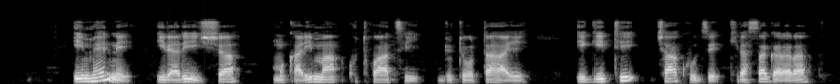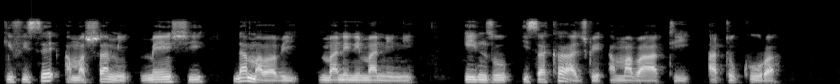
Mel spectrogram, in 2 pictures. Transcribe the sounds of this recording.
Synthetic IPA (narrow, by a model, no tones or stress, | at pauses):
im̥he̞ne̞̰ | iɾaɾiʃa | mukaɾimaku̥twaːt͡si | dutoːtahaje̞ | iɡitʰi | t͡ʃaːkʰuze̞kʰiɾasaɡaɾaɾa | ɡ̥ifise̞a̰maʃamime̞ːnʃi | namaβaβi | maninimaniniː | nzuisakad͡ʒɡwe̞ʔamaβaːtʰi | atukʰuɾa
